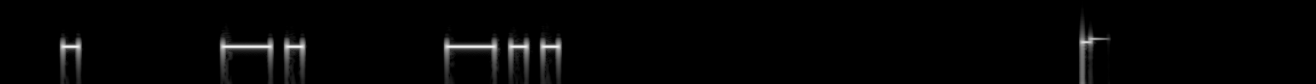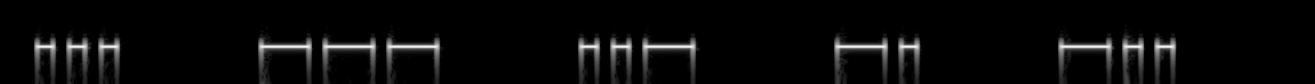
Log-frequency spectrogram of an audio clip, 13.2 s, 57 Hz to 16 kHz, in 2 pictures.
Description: Morse code, heard as a keyed tone, about 15 wpm, spaced as for 9 wpm, 700 Hz. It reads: END SOUND
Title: 3x Character Spacing - Top 300 Words - 15wpm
